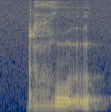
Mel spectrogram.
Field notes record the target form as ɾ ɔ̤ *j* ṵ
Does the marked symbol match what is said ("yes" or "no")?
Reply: no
